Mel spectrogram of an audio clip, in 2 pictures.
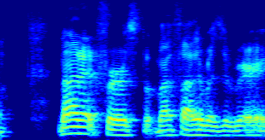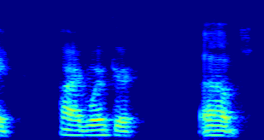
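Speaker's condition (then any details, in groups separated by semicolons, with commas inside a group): Cerebral palsy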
